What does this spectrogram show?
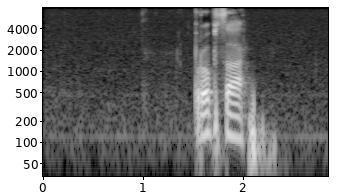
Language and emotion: Russian, neutral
